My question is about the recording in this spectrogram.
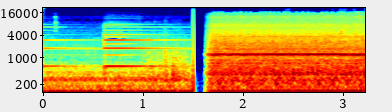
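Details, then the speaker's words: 2005 VW Passat B5 2.8L after Bosch 5.7 ABS module repair and clearing faults: engine settles into a steady, even, smooth idle with a faint constant whine and no knocks, apart from a little clang from the chains; no ABS light. "okay sounds nice and smooth"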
